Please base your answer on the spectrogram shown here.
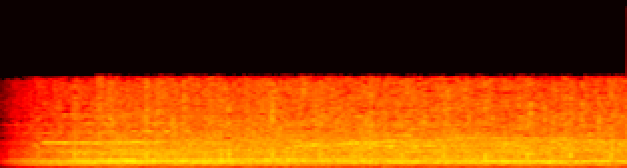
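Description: Applause sound effect: a steady wash of crowd clapping that swells in quickly and holds at an even, loud level throughout.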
